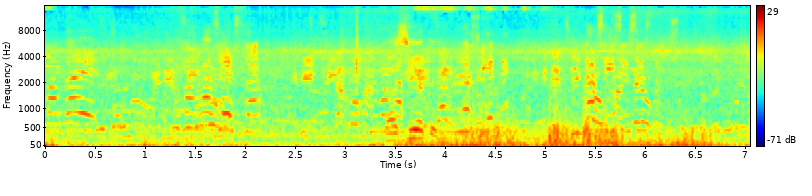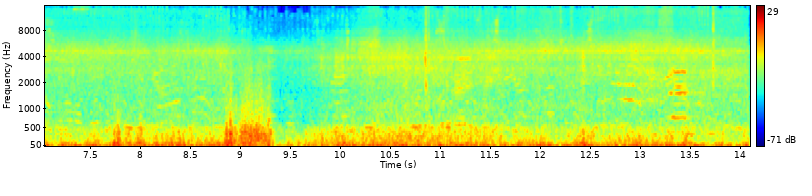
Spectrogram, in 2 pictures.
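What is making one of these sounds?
A crowd of people chatter in the distance.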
